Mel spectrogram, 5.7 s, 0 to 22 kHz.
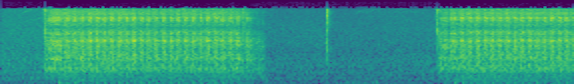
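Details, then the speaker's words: Honda CBR400RR NC23 with leaking temporary fuel pipe, tried on carb spray: starter spins engine with fast, even whirr, twice, never catching; spark plug out shows no spark. "there's no spark so i've got spark plug out and i've been um spinning that over and there's no spark"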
